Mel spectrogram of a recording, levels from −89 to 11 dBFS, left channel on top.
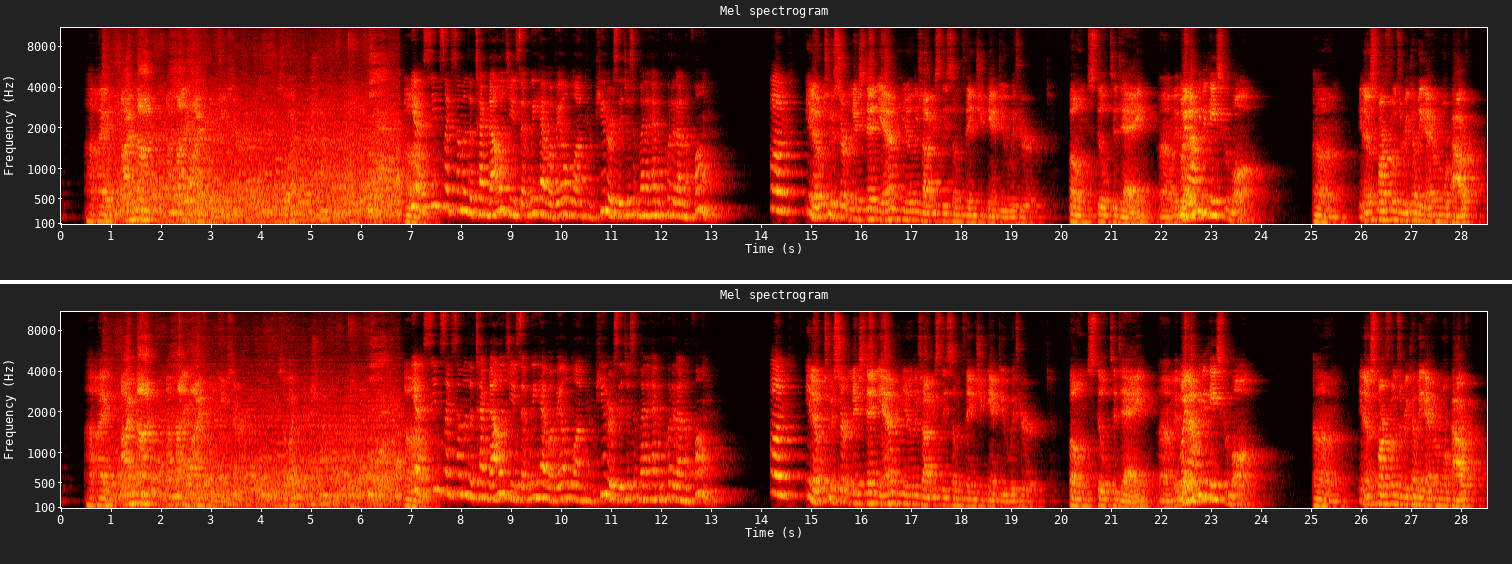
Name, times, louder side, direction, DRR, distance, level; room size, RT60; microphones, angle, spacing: voice 1, 0.5-1.8 2.1-3.7 4.3-5.5 6.8-7.2 14.2-14.6 14.9-19.4 20.2-21.7 21.9-23.8 25.0-25.6 25.9-28.1, equal, 15° left, -7 dB, 1.0 m, -27 dB
sound 1, 0.8-6.8, left 2 dB, 35° left, 0.4 m, -29 dB
voice 2, 7.0-13.0 22.3-22.8, left 1 dB, 65° left, -5 dB, 1.1 m, -27 dB
4.5 x 2.5 x 3.0 m, 1.1 s
head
